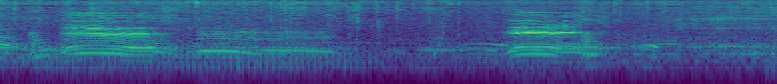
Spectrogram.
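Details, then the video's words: Herd of tame cows moving together on a forest trail; two strong rich moos with a softer low call between, droning background lowing throughout. "cow sound cow Moo"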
